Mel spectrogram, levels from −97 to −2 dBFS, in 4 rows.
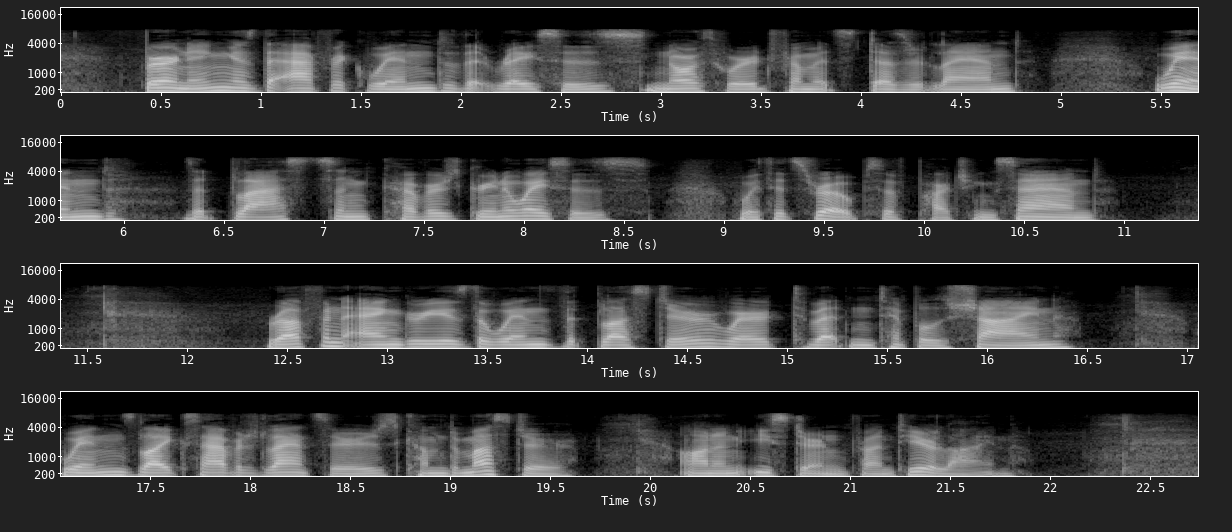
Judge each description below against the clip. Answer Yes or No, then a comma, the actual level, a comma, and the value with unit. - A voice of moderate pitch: No, low, 125 Hz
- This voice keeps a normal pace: No, slow, 130 wpm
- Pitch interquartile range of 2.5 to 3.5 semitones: Yes, average, 2.8 semitones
